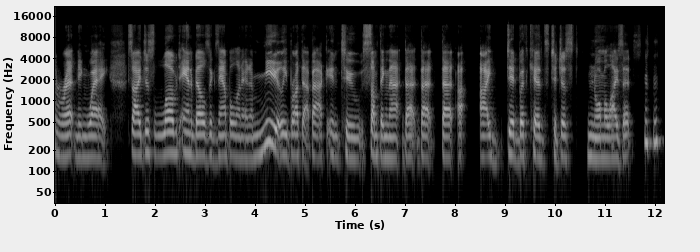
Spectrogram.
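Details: Stuttering in a woman who stutters; repetitions heard.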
